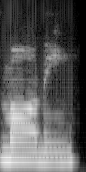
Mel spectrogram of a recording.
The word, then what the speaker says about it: Maumee: And that one's pronounced mommy.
